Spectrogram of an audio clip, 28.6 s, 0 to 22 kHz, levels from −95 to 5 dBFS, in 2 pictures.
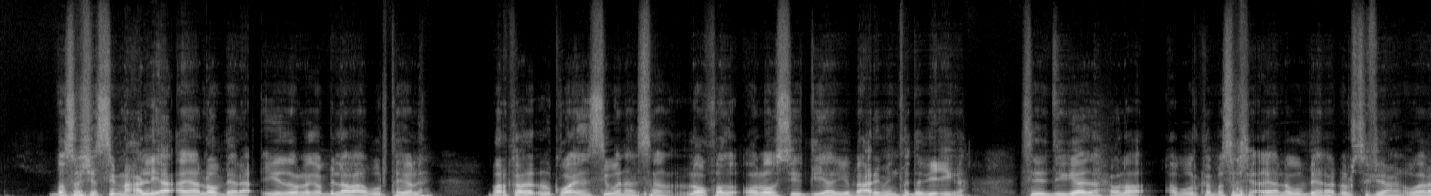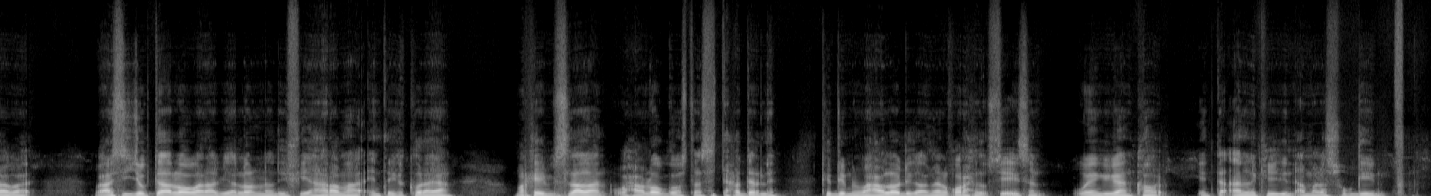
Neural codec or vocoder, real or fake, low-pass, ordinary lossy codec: codec, 44.1 kHz, 3.4 kbps, Pupu-Codec; fake; none; none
